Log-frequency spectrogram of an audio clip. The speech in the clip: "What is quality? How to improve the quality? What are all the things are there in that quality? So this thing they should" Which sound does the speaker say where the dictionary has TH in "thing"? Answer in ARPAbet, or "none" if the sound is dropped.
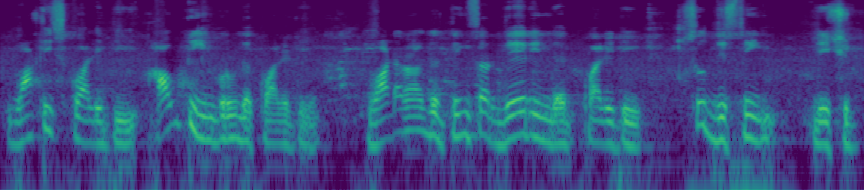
T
